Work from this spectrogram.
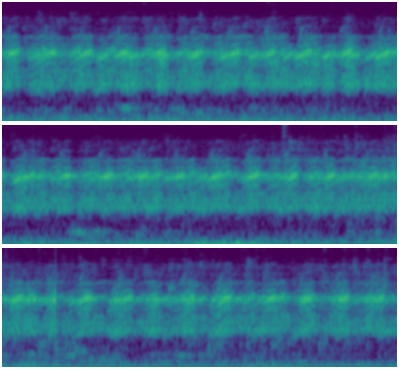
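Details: A chorus of frogs in the rice paddies of Baengnyeongdo Island, countryside setting: many overlapping croaking callers producing a constant rapid throbbing trill, with a few faint low thumps in the background.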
